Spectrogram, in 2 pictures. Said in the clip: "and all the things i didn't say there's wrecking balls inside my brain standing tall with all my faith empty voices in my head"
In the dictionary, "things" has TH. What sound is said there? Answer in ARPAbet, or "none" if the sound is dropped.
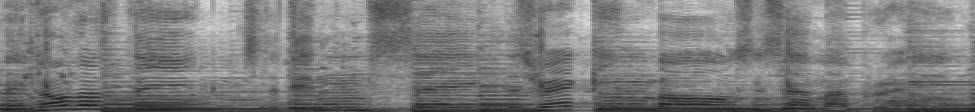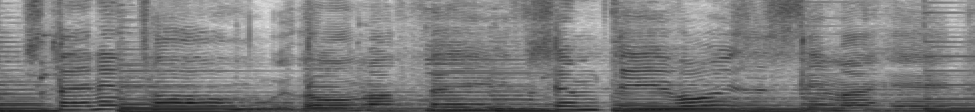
TH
